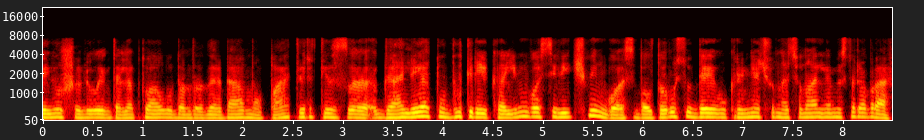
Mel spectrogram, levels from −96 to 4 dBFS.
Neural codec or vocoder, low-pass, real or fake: codec, 16 kHz, 2 kbps, FreqCodec, smaller model; 7.2 kHz; fake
